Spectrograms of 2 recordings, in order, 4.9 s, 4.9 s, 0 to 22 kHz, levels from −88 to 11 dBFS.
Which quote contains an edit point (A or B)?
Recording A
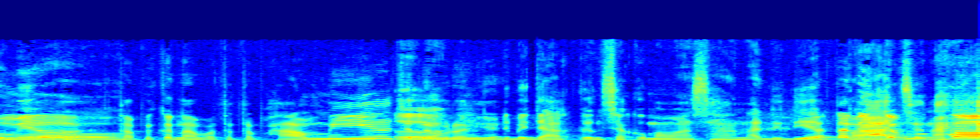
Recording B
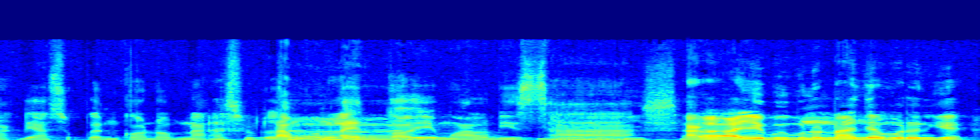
B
